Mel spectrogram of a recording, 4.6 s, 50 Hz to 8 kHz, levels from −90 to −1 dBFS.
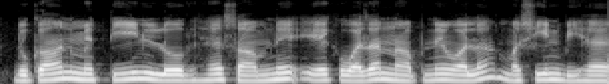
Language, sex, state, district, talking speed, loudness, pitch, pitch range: Hindi, male, Jharkhand, Ranchi, 155 wpm, -14 LUFS, 155 Hz, 145-165 Hz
